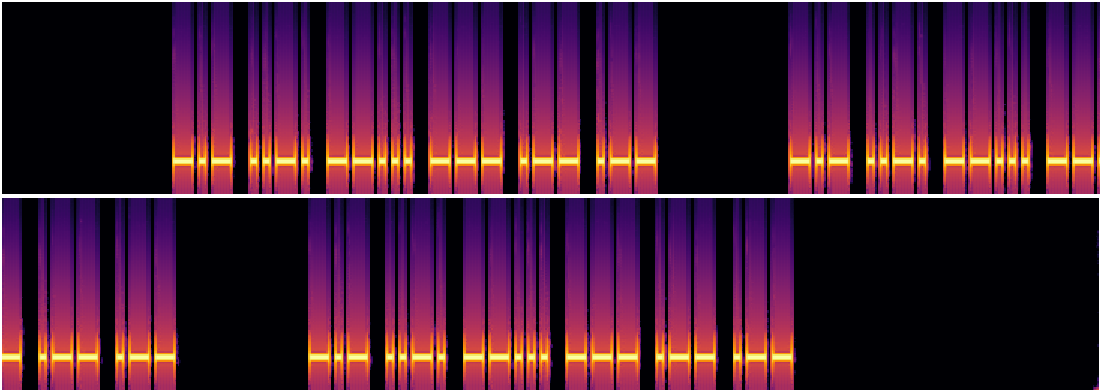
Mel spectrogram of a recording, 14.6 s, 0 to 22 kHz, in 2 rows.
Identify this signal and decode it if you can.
Morse code, heard as a keyed tone, about 27 wpm, 700 Hz. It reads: KF7OWW KF7OWW KF7OWW
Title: USA Call Signs - 6 Characters - Repeated 3x - 28wpm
